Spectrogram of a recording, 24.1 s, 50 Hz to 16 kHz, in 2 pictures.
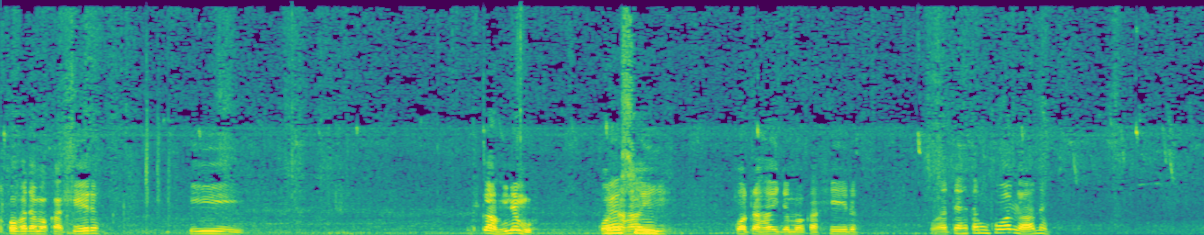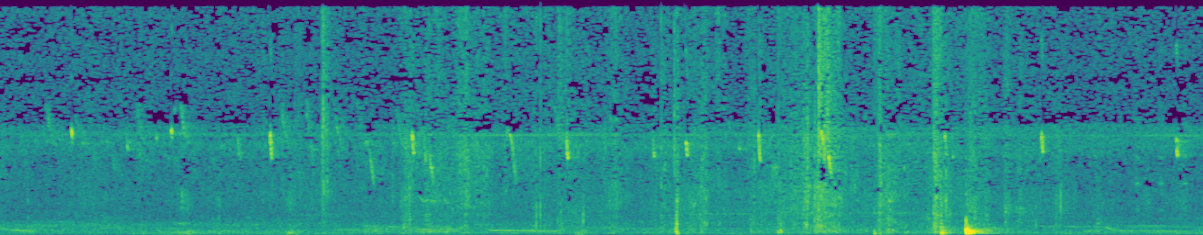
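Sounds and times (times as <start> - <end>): weeds rustling and snapping: 0.0 - 3.5
faint bird chirps: 1.1 - 20.6, 22.2 - 24.0.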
